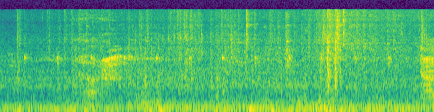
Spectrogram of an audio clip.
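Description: School bus running down the road, its engine and road rumble heard from the driver's seat. There is a short knock or rattle a little past three seconds in.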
